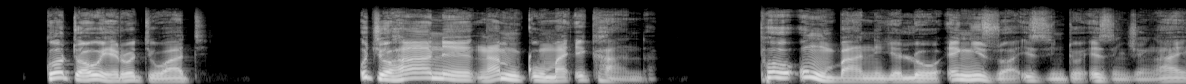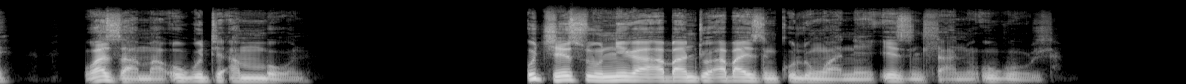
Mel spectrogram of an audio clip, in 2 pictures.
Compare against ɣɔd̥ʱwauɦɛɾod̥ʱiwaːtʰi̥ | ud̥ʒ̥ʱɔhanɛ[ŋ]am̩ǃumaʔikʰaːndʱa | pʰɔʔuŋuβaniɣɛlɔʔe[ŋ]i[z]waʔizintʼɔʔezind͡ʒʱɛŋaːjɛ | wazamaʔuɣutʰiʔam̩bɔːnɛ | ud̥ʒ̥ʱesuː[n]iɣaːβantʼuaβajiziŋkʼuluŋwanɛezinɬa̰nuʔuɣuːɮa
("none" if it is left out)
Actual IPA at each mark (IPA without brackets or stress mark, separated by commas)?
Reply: ŋ, ŋ, z, n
